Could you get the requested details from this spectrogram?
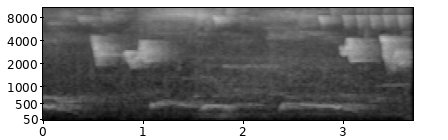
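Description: A scaly-naped pigeon gives low, drawn-out coos, about four in quick succession, under sharper chirps from other birds and a steady high insect hiss.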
